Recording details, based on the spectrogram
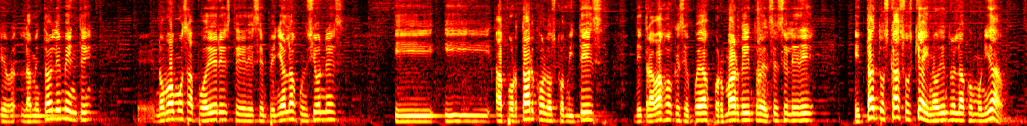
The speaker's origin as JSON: {"language": "Spanish", "town": "Pachacútec", "region": "Callao", "country": "Peru", "said": "al menos de donde yo vengo, de Pachacútec"}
